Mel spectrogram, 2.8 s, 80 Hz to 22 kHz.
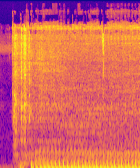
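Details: Honda Fourtrax 200 Type 2 ATV after new steering bushing: quick crank, catches at once, settles into even steady single-cylinder thump at idle; running clean and healthy.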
